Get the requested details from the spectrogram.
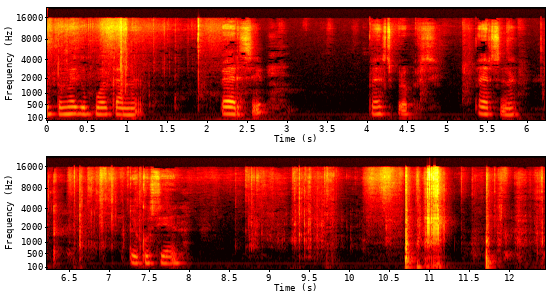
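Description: A book's cover rustles as it is handled.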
